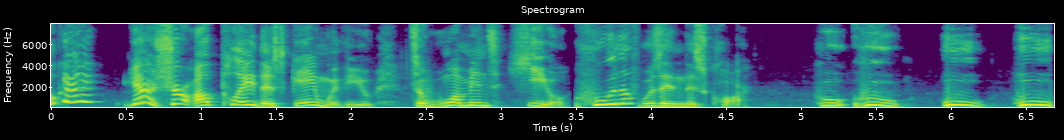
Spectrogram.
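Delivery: mock furious, accusing, high, loud angry yelling. Retelling a car argument between parents, imitating mom yelling. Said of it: "my mom starts yelling".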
